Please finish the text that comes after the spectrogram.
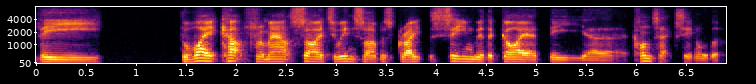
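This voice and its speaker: A man's voice: mid-range voice, moderate pace, a bit bright, dry recording. A man giving an enthusiastic and encouraging review in a casual chat. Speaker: guest reviewer. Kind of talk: casual video call chat. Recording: dull lo-fi mic.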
